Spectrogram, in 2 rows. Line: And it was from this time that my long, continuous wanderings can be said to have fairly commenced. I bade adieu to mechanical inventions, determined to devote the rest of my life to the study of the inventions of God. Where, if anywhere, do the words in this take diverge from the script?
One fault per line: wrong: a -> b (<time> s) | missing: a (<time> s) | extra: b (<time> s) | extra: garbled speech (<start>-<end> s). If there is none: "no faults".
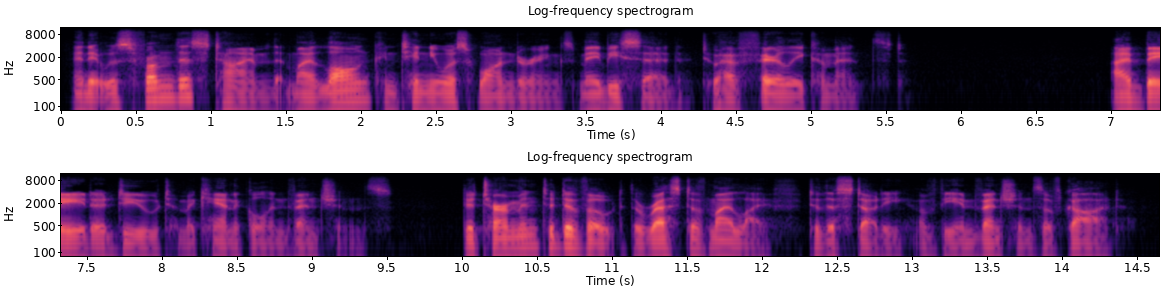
wrong: can -> may (3.5 s)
